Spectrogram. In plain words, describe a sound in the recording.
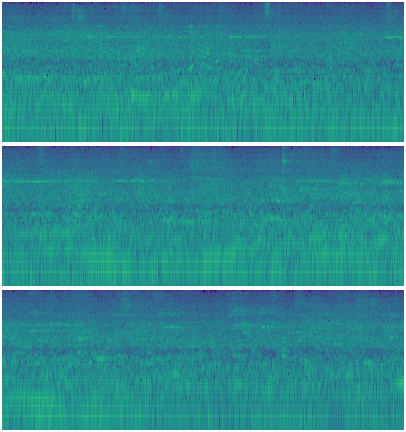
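Footsteps tap on a hard floor nearby.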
